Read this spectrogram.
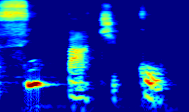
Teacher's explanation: sílaba tônica é a sílaba pa ela é pronunciada com mais intensidade e ela está em antepenúltimo lugar tem o corpo o tio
